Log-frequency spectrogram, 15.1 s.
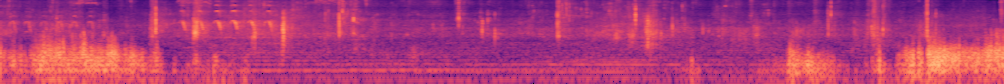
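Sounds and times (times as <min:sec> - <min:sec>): bird chirping: 0:00.0 - 0:01.7, 0:02.5 - 0:04.5
steady low hum: 0:00.0 - 0:15.0.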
